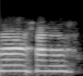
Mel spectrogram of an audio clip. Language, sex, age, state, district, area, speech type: Sindhi, female, 45-60, Gujarat, Ahmedabad, rural, conversation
